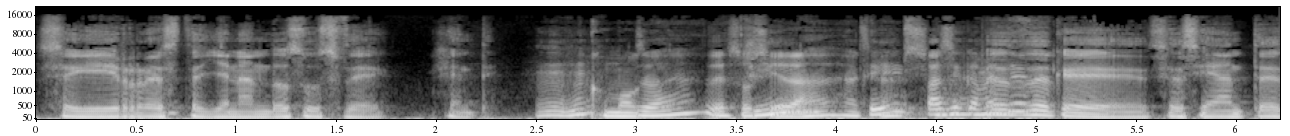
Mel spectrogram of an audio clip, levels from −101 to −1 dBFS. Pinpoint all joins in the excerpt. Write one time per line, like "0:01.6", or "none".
0:01.5
0:03.0
0:05.1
